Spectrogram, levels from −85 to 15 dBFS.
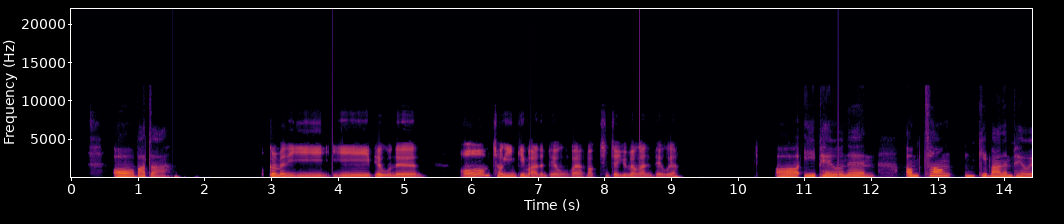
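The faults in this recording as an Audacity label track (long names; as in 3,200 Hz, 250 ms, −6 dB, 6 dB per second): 1.510000	1.510000	click −31 dBFS
3.910000	3.910000	click −18 dBFS
6.880000	6.890000	drop-out 8.5 ms
8.520000	8.520000	click −14 dBFS
11.490000	11.510000	drop-out 19 ms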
